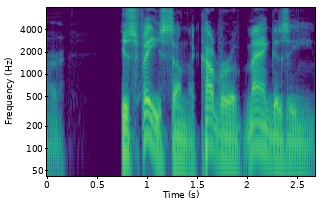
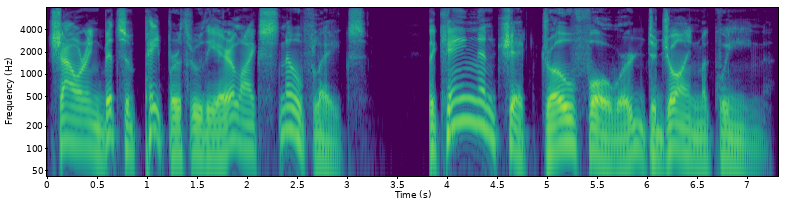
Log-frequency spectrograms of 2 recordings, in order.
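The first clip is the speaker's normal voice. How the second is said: ordinary delivery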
